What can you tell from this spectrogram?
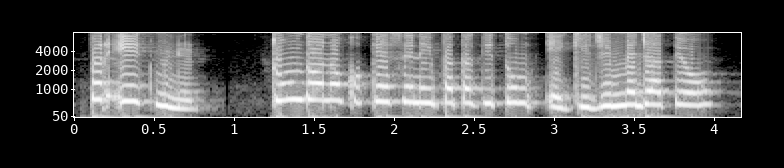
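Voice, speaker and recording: A woman does a put-on character voice that is squeaky and extremely high-pitched, with lively intonation and a very fast pace. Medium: read story.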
